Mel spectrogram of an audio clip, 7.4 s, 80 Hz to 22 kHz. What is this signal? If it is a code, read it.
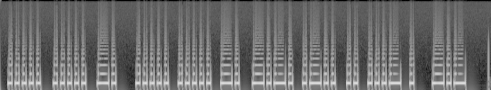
Morse code, heard as a keyed tone, about 22 wpm, 400 Hz. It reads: 55N 55N CLIVE K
